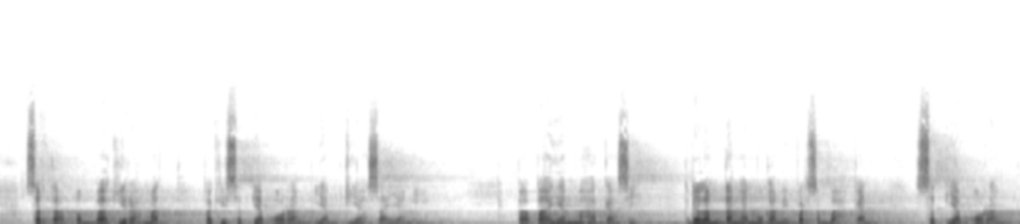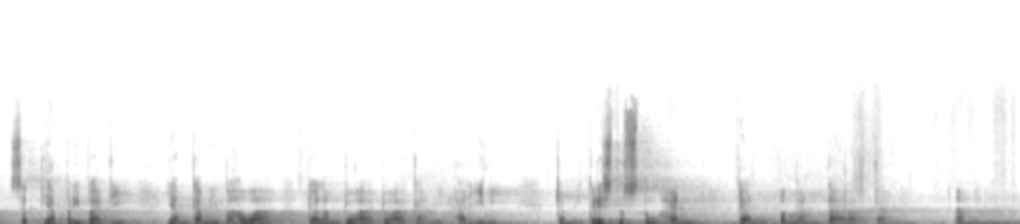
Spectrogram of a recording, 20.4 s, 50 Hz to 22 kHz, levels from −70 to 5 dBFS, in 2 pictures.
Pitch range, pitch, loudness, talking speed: 100-115 Hz, 105 Hz, -27 LUFS, 110 wpm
